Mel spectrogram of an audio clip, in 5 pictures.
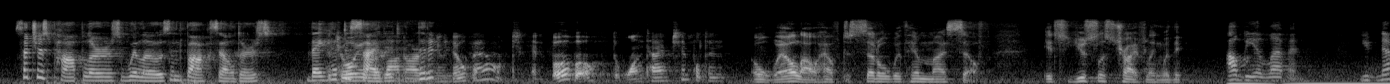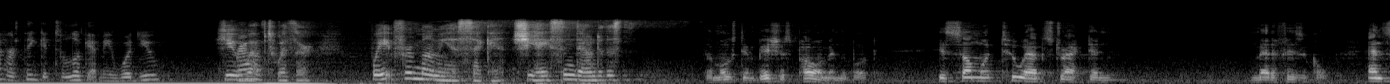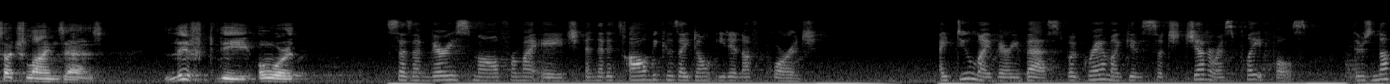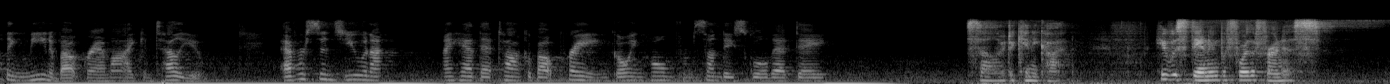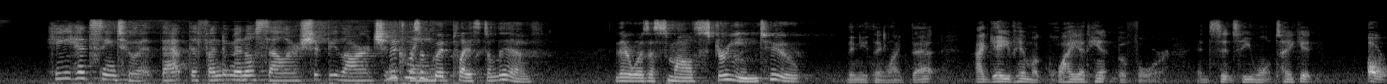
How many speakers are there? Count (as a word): six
